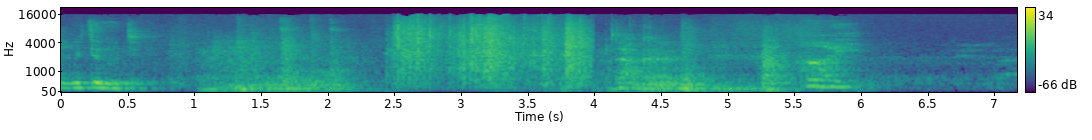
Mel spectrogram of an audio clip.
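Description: Plastic packaging crinkles in a girl's hands.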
